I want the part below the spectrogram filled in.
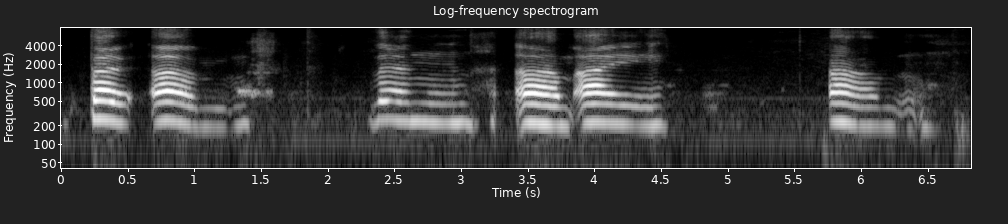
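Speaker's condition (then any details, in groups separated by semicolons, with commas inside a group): Cerebral palsy; talks too fast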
